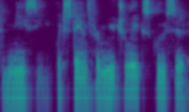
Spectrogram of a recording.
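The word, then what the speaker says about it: MECE: This is what the consulting firm McKenzie calls me, pronounced MI, which stands for mutually exclusive and collectively exhaustive.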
